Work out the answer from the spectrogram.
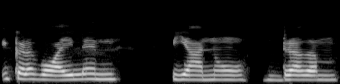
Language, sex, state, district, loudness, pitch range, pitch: Telugu, female, Telangana, Karimnagar, -15 LUFS, 210-240 Hz, 220 Hz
